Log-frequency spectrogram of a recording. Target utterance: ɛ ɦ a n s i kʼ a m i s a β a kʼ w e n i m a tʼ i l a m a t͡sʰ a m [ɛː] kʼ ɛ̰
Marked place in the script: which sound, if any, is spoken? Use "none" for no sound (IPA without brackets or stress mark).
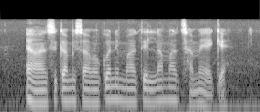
ɛː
